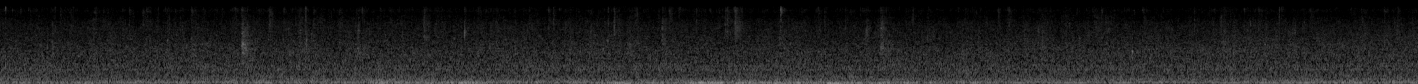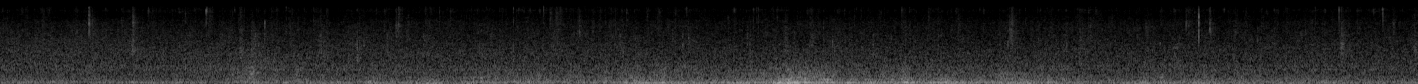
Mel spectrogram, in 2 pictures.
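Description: Steady rain falling, with a low rumble of thunder swelling and fading late on.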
